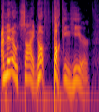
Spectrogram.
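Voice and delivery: put-on furious, raging, very loud, shrill yelling. Retelling a woman's rebuke before she fetched the bouncer, imitating an angry woman. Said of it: "getting so angry".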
